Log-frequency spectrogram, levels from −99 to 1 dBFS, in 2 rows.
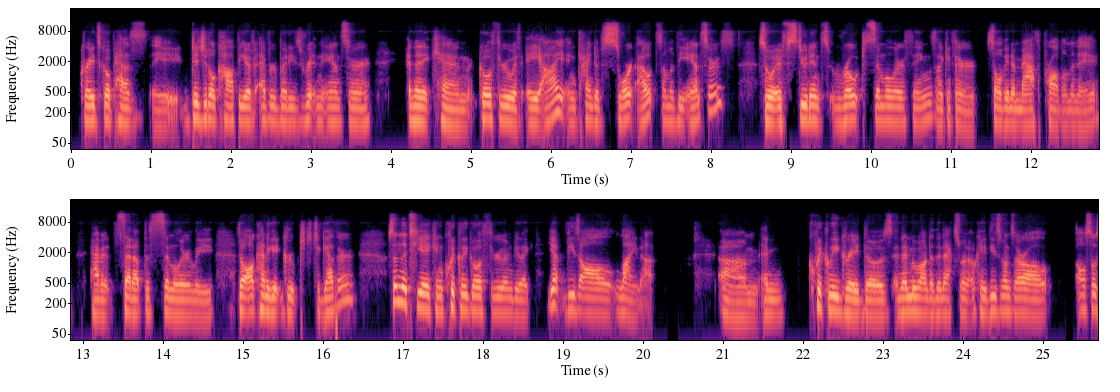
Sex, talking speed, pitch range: male, 205 wpm, 125-145 Hz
